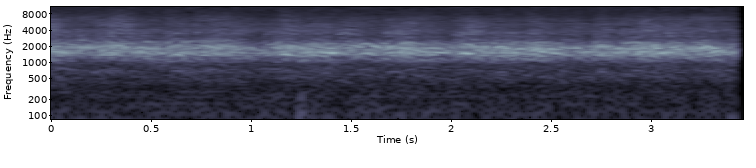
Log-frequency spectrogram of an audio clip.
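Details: Large flock of American crows, perhaps a hundred, mobbing excitedly down a street in Santa Rosa on May 29; dense overlapping harsh caws merge into a continuous raucous chorus with no single bird standing out.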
